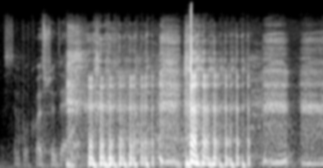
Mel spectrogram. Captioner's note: laughter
